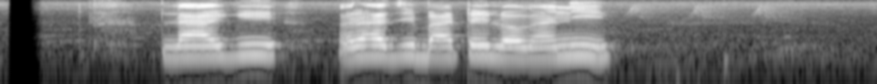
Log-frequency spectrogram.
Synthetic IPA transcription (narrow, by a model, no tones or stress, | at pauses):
laɡi | rad͡zibaʈʌjlʌɡani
